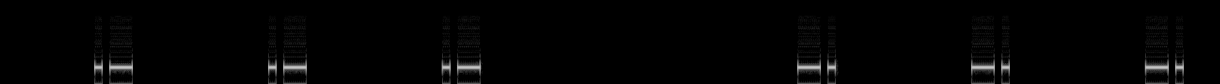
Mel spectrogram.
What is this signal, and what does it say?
Morse code, heard as a keyed tone, about 16 wpm, spaced as for 5 wpm, 800 Hz. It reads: AAA NNN
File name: Short Runs / Short Runs-mp3s / Unballanced @10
